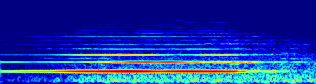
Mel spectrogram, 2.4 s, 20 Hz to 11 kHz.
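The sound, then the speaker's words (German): A passenger train in Sri Lanka, on the nine-hour journey from the west to the east of the country, rumbles along the rails with a low, steady rolling noise, while a long, loud horn blast sounds over it for nearly two seconds before fading. “9 Stunden dauert die Fahrt mit dem Zug vom Westen in den Osten des Landes durch die idyllische Insel, die in Form einer Träne im Indischen Ozean liegt.”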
